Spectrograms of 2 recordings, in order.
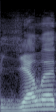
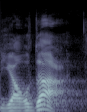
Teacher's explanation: when you make them feminine the e sound changes to an ah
